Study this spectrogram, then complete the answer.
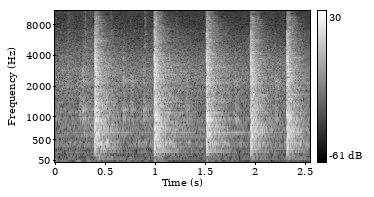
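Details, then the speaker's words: Old small engine turned slowly by hand: a hard, ringing clunk about twice a second, once per turn, from a connecting rod hanging loose inside; rod knock, won't run. "this one's not gonna run it has there's a rod hanging inside of it"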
